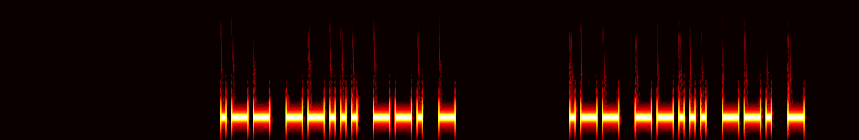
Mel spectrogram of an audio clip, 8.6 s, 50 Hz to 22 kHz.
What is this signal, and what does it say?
Morse code, heard as a keyed tone, about 21 wpm, 700 Hz. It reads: W7GT W7GT
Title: USA Call Signs - 4 Characters - Repeated 3x - 22wpm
